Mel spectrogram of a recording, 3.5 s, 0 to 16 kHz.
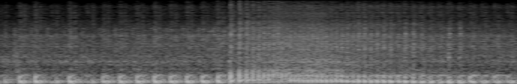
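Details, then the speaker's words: Carbureted motorcycle with the idle mixture screw 1.5 turns out. It idles rough with a loping beat, and after a blip the revs sag back to idle with a delay; the mixture is still lean and weak. "amount of time it takes for the RPMs to return back to idle is a little bit delayed and finally it finds idle right there"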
